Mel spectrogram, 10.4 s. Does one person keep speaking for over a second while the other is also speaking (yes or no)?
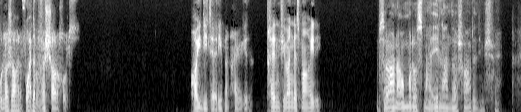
no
